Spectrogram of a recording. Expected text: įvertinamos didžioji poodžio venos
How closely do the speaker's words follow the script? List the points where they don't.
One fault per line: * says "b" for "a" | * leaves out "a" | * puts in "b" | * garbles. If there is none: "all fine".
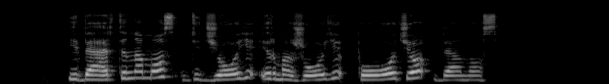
* puts in "ir mažoji"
